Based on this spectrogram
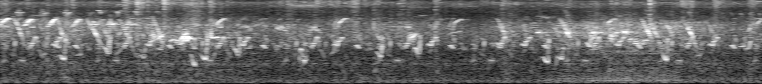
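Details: Partridge chicks, several together: a dense stream of short, high, downward-slurred peeps overlapping rapidly and continuously, with a faint low background hum.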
